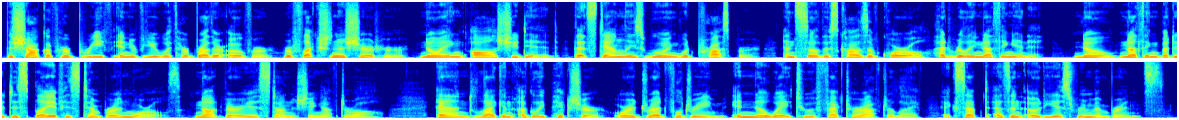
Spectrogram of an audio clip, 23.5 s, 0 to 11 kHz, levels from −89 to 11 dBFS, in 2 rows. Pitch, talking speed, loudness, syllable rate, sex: 155 Hz, 175 wpm, -20 LUFS, 4.9 syllables/s, female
